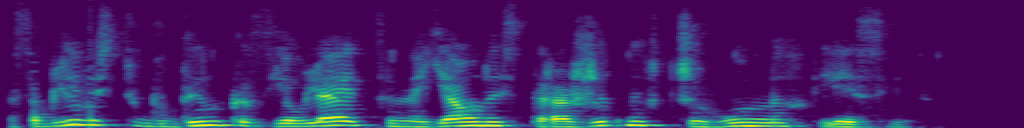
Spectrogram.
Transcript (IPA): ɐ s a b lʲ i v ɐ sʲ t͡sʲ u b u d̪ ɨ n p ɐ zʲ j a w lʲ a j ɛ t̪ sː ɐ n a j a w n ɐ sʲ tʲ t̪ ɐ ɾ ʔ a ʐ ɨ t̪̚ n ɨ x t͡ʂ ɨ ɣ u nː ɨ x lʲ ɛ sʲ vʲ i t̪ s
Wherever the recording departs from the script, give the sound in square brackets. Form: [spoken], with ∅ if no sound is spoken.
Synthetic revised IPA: ɐ s a b lʲ i v ɐ sʲ t͡sʲ u b u d̪ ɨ n [k] ɐ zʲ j a w lʲ a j ɛ t̪ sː ɐ n a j a w n ɐ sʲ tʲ t̪ ɐ ɾ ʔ a ʐ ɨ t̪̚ n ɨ x t͡ʂ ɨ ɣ u nː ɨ x lʲ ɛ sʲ vʲ i t̪ s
